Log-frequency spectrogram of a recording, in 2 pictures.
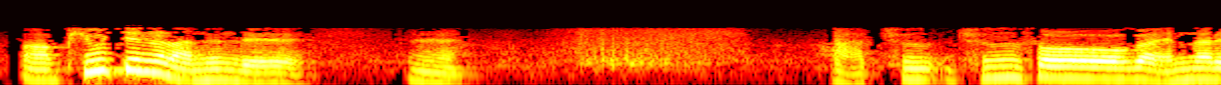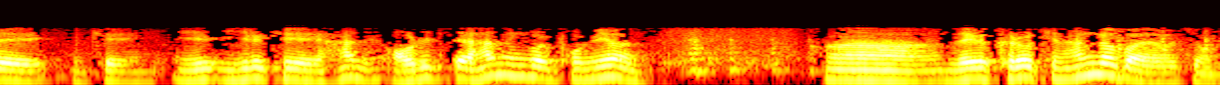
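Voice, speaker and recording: A male pastor delivers a sermon like a conversation, tossing questions to the congregation and teasing along the way. His voice sits high for a man. The sound is narrow and tinny with a faint hiss underneath. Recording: tinny phone-like band, faint noise.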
